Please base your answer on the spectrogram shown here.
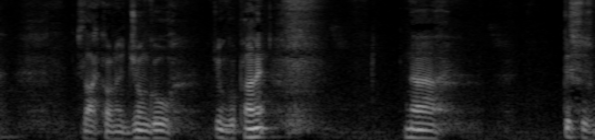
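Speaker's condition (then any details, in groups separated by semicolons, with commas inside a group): No condition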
